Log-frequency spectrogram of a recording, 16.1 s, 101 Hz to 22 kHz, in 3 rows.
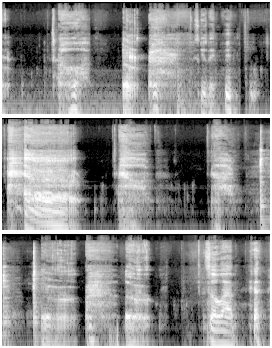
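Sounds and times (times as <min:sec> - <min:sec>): man belching: 0:02.4 - 0:03.6, 0:05.5 - 0:07.9, 0:11.4 - 0:13.8.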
